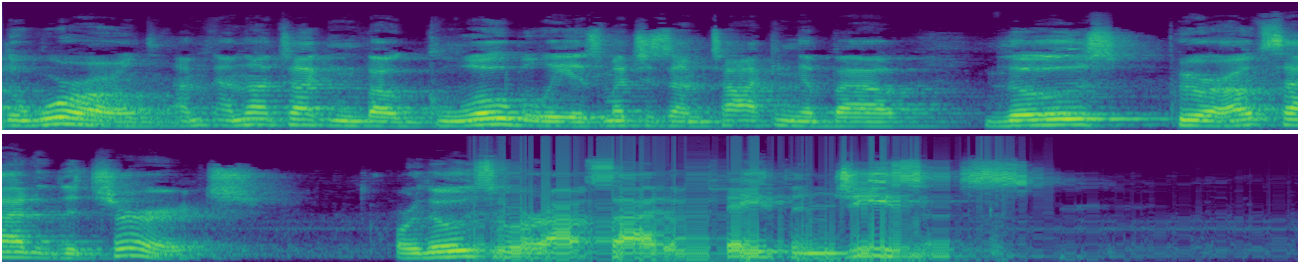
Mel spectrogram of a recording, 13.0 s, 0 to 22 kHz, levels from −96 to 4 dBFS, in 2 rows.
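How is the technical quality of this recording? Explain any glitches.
The recording has one clear fault. Robotic sound from repeated short buffers runs from 8.81 s to 12.96 s. New audio likely arrives too seldom, so a fragment of about 10.7 ms is replayed in place of roughly half the real material. The loop stamps a fixed 93.8 Hz buzz onto the sound, which turns rigid and metallic while still loosely tracking its original shape.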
